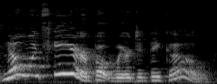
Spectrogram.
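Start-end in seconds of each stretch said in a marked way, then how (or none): 0.0-0.9 high, loud exclamation; crying out. A narrator's reading. Bear finds nobody in the trees, crying out. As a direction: cry it out in surprise. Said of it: "Bear cries".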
